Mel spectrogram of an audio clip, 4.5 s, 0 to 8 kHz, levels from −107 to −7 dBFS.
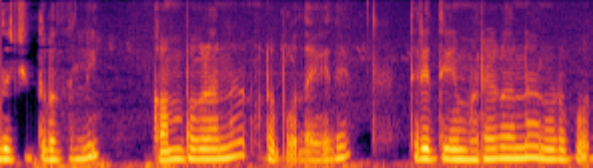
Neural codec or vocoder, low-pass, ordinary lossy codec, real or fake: none; none; none; real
